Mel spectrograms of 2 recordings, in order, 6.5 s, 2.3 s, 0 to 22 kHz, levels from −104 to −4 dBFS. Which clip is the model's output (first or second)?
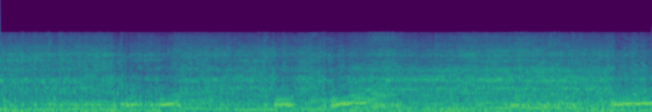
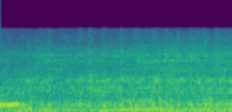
first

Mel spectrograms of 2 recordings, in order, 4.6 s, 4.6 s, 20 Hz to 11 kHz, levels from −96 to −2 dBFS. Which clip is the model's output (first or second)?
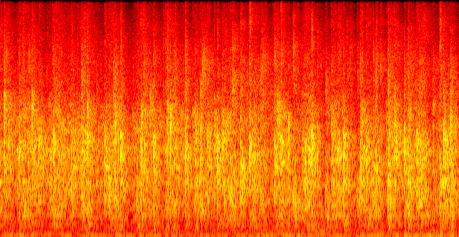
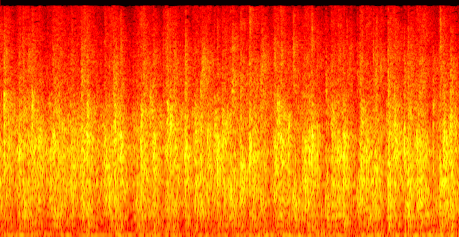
second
